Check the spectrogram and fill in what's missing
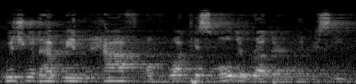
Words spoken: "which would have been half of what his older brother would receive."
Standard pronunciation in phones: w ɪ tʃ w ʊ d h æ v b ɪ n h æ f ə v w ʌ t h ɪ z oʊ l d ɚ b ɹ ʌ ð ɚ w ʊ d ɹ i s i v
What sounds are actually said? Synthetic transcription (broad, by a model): w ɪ tʃ w ʊ d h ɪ v b ɪ n h æ f ə v w ʌ t h ɪ z oʊ l d ɚ b ɹ ʌ ð ɚ w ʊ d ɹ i s i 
